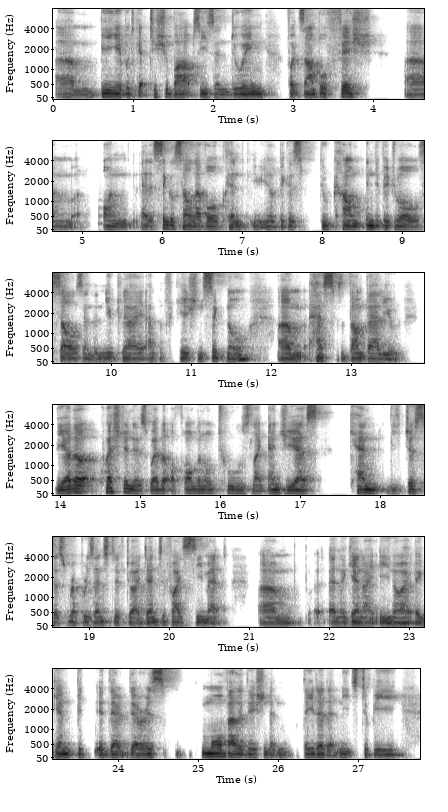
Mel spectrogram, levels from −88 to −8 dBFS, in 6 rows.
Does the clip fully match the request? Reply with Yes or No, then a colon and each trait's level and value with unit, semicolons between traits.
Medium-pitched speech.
No: very low, 85 Hz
